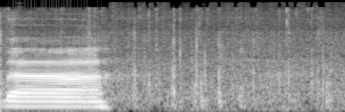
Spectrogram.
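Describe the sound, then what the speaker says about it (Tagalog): Rain falls on a farm with bean and bitter gourd plots, a steady, soft patter that follows a brief voice at the start. "maganda dahil umuulan."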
